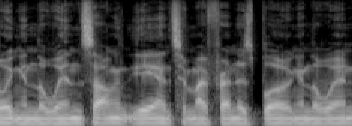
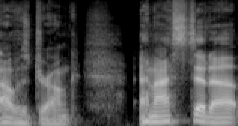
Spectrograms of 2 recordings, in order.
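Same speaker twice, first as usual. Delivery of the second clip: ordinary delivery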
